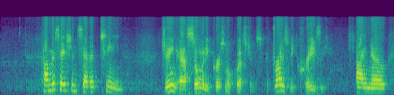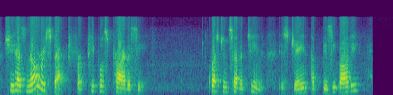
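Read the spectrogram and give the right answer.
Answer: Yes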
